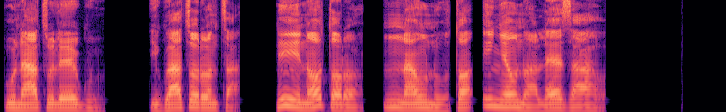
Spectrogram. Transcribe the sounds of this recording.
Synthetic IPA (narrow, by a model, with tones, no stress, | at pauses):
u˦na˨a˦tʊ˦le˦ɡʷṵ˨ | i˨ɡʷa˦tʊ˦ɾʊ˨n̩˦ta̰˨ | ni˦ɦi˨nɔ˦tɔ˨ɾɔ̰˨ | n̩˦na˨u˦nu˨tɔ˦i˦ɲe˦u˦nu˨a˨le˦za˨a˦ɦʊ̰˨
